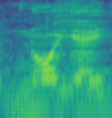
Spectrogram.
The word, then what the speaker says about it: Knowe: I'm Noye. That's pronounced No-Ye.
